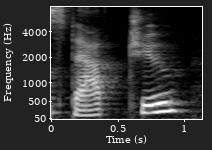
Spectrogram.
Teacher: So in statue, this T-U is more of a CH sound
